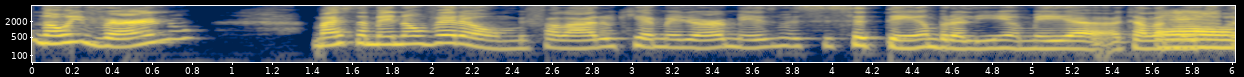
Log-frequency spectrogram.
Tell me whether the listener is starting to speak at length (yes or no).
yes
